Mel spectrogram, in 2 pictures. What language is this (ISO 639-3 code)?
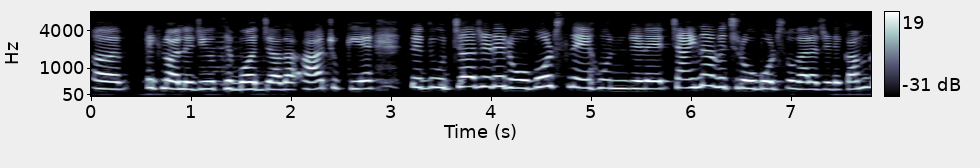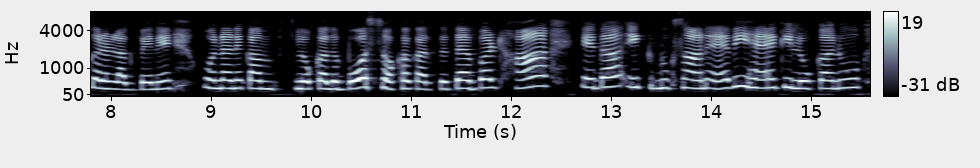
pan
